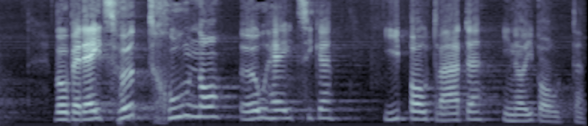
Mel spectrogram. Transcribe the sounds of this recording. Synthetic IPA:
ʋœwbeɾɛɪt͡shɵtχuːmnɔœwɦɛɪt͡sɪɡə | iːpb̥ɔwtʋæːɾdəinœjbɔwtə

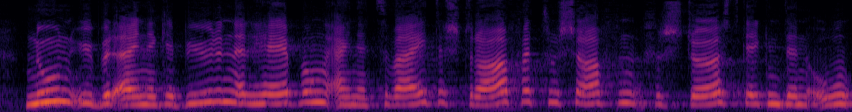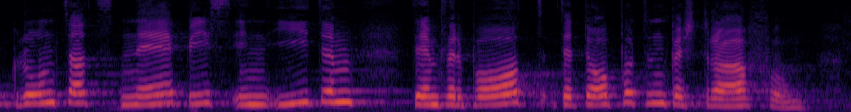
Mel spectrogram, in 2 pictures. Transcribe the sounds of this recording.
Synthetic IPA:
nuːnyːbəʁʔaɪnəɡebyːʁənɛʁɦeːbʊŋa̰ɪnət͡sv̥aɪtəʃtʁ̥aːfət͡suʃɑfn̩fɛʁʃtøːstɡ̥eːɡn̩deːnɡ̥ʁʊntsɑt͡snɛːəbɪsɪnʔiːdəmd̥eːmfɛɐʁboːtd̥eːɐdɔpl̩tn̩bəʃtʁ̥aːfʊŋ

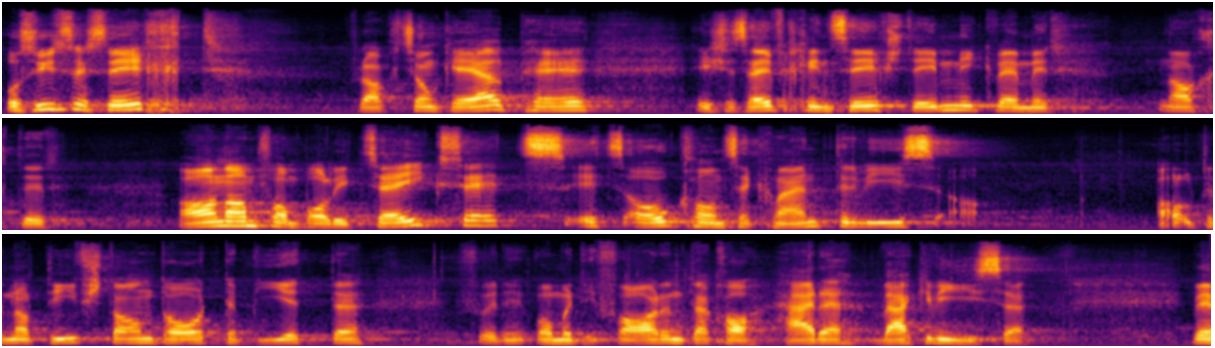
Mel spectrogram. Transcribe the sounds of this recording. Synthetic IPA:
usysəsɪχt | fɾɑkt͡sjoːnɡeːɛlpʰeːɪʃɛsɛɪfɑχɪnsɪχʃtɪmːiɡʋɛnmɪɾ | nɑχd̥əɾ | ʔɑːnɑːmfɔmpɔlit͡sɛɪksɛt͡sɪt͡sowkʰɔnsɛkʰʋæntəɾʋiːs | ʔɑ̰lt̪ɛɾnɑt̪iːfʃtɑnd̪ɔrtəb̥iətəfʋoməd̥ifɑːɾənd̪əχɑhæɾəʋæɡʋiːsə | ʋɛ

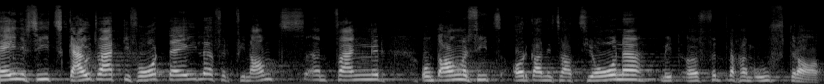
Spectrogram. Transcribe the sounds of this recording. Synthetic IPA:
ɛɪnəɾsit͡sɡ̥æwtʋætifoːɾtɛɪləfʏɾpfinɑnt͡s | ɛmpfæŋːəɾ | ʊnd̪ɑŋəɾsiːt͡sɔɾɡɑnizɑt͡sjoːnəmɪt̪ʰœfəntləχəmuft̪ɾɑ̰ːk̚

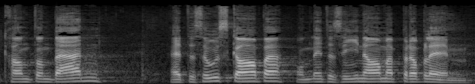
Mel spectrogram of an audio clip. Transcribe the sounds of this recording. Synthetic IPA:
kʰɑnt̪onbæːɾn | hɛt̪əsuːskɑːbəʊnnɪdəsiːnɑːməpɾɔbleːm

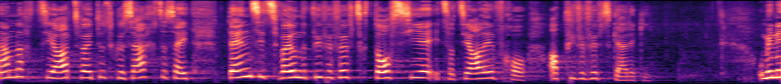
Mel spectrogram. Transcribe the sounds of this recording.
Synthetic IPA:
æmləχt͡sjɑːɾt͡svœʏtuːsɪkusæχt͡səsɛɪt̪d̪̥ɛnsit͡svœʏhʊndəɾtfyːfəfʏnft͡skd̥ɔsieisɔt͡sjɑːlhɪlfχoːʔɑpfyfəfʏft͡skjæːɾɪɡ̥i | ʊmini

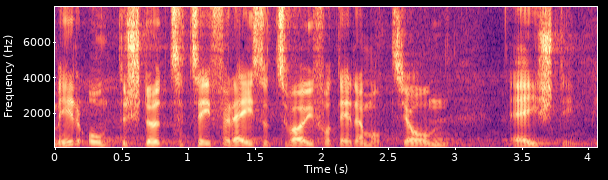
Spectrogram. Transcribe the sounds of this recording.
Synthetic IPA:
mɪːɾʊnt̪əɾʃtɵt͡sətsɪːføɾɛɪsut͡sʋœɥfɔd̥ɛɾəmɔt͡sjoːn | ɛɪʃtɪ̰mːi

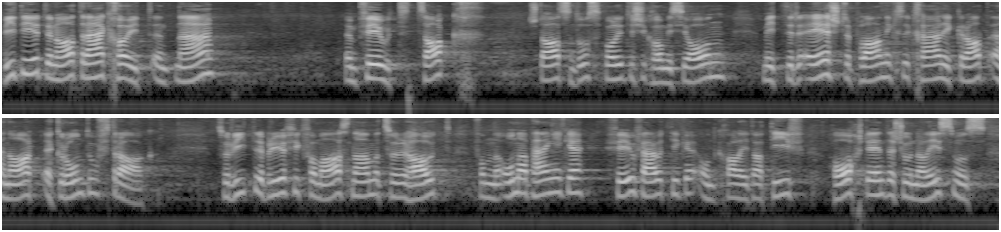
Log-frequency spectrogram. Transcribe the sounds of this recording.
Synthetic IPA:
ʋidɪːɾdənɑːt̪ɾæːkχœʏtʰɛntnæː | ɛmpfɪwtt͡sɑkχ | ʃtɑːtsʊndʊsə̥pʰɔlit̪ɪʃəkχɔmisjoːn | mɪt̚d̥əɾɛːɾʃtəpʰlɑːnɪksəkχæːɾiɡɾɑdənɑːtəɡ̥ɾʊnduft̪ɾɑːɡ̥ | t͡sʊɾʋit̪əɾəpɾyəfikfɔmːɑːsnɑːmət͡sʊɾəɾɦɑltfɔmnəʔʊnɑb̥hæŋːiɡəfɪːlfæltɪɡəʔʊntkʰwɑlitɑt̪iːf | hoːχʃteːəndəʃuɾnɑlɪsmʊs

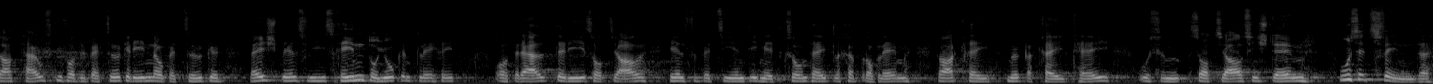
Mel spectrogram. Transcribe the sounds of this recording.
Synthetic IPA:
d̥ɑːt̪hɛʊftifɔdəɾbet͡søːɡəɾɪnːəʊb̥et͡søːɡəɾb̥ɛɪʃpɪlsʋiːsχɪndʊjuɡ̥əntlɪχi | ʔɔd̥əɾɛltəɾisɔt͡sjɑːlhɪlfəbet͡siːəndimɪtksʊndhɛɪtlɪχəpɾɔbleːmɡ̥ɑːɾkʰɛɪmøɡlɪχkʰæɪthɛɪ | usəmsɔt͡sjɑːlsyʃteːm | usət͡sfɪndə

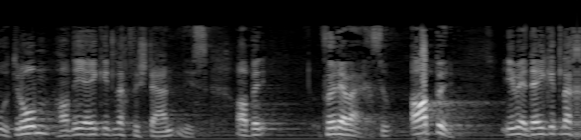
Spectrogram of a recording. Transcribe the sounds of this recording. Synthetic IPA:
ʊd̥ɾʊmhɑnɪɛɪɡən̩t̪ləχfəɾʃtæntnɪs | ʔɑbəɾ | føɾəvæ̰χsl̩ | ɑb̥əɾ | ɪʋɛtɛɪɡənt̪ləχ

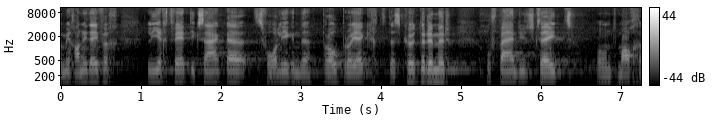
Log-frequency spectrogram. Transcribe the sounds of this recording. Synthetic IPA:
mɪχɑnɪdɛɪfɑχ | liəχtfɛɾtiɡ̥sæːɡ̥əd̥əsfoːɾliəɡəndəproʊprɔjɛkχtd̥ɑskʰøtəɾəməɾ | ufb̥æːndyːt͡ʃksɛɪt | ʊnd̥mɑχə

